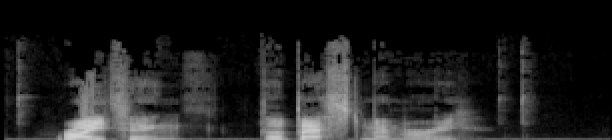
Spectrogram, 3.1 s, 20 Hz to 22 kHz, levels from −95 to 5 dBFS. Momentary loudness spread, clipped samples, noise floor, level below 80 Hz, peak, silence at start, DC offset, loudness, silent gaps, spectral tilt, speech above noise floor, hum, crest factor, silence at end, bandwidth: 16 LU; under 0.1%; -52 dBFS; -46 dBFS; 0 dBFS; 0.3 s; under 0.1%; -21 LUFS; none; -2.5 dB/octave; 31 dB; none; 24 dB; 0.75 s; 16.5 kHz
